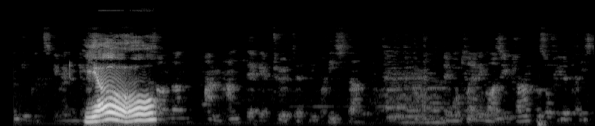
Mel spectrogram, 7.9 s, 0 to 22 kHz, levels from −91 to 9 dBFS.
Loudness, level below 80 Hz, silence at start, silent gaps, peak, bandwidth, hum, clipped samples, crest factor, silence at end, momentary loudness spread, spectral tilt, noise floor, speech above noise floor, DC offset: -12 LUFS; -66 dBFS; 1.1 s; none; -2 dBFS; 7.4 kHz; none; under 0.1%; 18 dB; 5.85 s; 14 LU; -7.5 dB/octave; -60 dBFS; 45 dB; under 0.1%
